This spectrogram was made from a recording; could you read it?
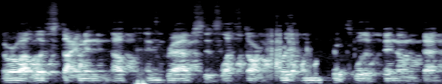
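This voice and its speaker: A man's voice: deep voice, monotone, moderate pace, highs cut off. A man reading scripted narration as the narrator of an amateur table read. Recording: roomy, distant mic with faint noise.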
